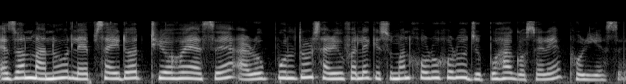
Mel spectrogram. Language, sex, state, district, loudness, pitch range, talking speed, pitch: Assamese, female, Assam, Kamrup Metropolitan, -14 LUFS, 255-290 Hz, 160 wpm, 275 Hz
